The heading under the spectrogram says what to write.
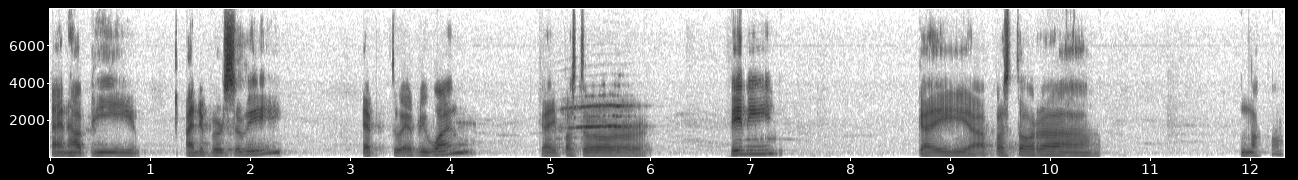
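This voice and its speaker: Very slow and broken by long, frequent pauses, a man talks at a fairly high pitch with ordinary pitch variation. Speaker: preacher. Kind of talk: sermon. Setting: church with audience and speakers. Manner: casual, halting. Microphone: low quality recording.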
